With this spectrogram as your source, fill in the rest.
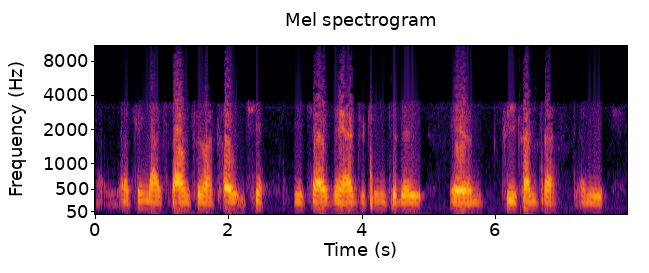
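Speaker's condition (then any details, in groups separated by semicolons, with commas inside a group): Cerebral palsy; delayed development and talking, predicted never to talk, speech therapy paid by parents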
